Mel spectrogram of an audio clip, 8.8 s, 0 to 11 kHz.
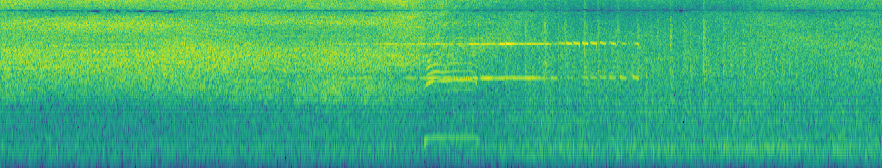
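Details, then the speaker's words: AC unit, stage 1 on low-pressure lockout: constant high-pitched hiss audible over running noise without letting up; refrigerant leaking from condenser coil, coil needs replacement. "Hopefully that was just a flaw. Oh no, it's not. Not even sure I need the leak detector. I can hear it."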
